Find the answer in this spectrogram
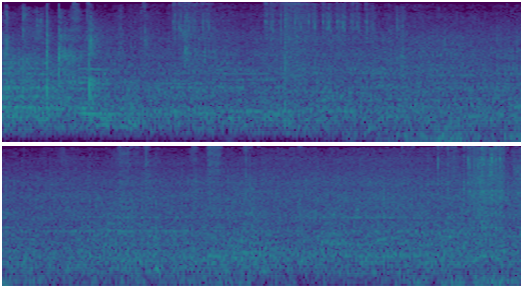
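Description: Indistinct chatter of a crowd of onlookers, steady and without clear words, with a few sharp clicks in the first second.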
